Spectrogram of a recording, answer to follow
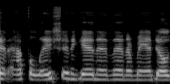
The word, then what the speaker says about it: Appalachian: I said it wrong it's not appalachi Appalachian Appalachian that sounds so wrong to me yeah that's appalachin okay will you remember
